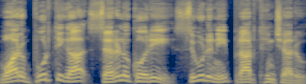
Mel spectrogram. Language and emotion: Telugu, neutral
